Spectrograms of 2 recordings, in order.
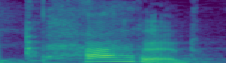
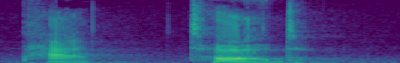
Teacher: when we say padded we stick in a vowel Pat Ted showing that the same suffix ed can be readjusted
